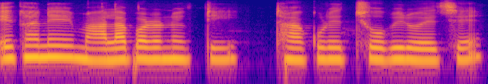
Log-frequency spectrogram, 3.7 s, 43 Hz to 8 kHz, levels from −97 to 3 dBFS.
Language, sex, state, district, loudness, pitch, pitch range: Bengali, female, West Bengal, Cooch Behar, -18 LUFS, 205 Hz, 200-210 Hz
